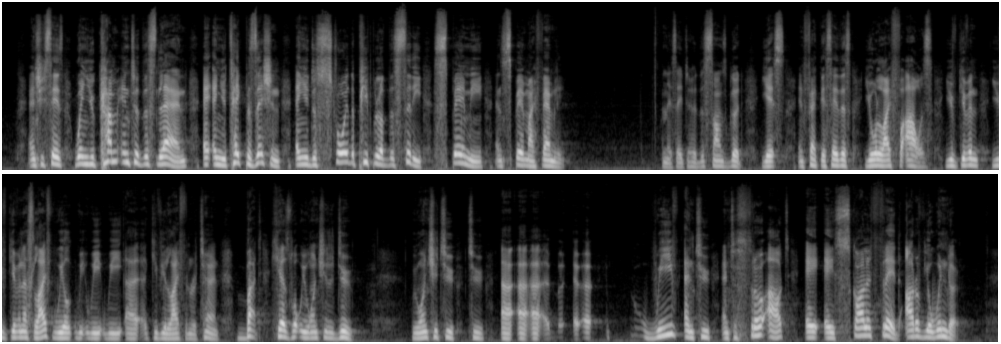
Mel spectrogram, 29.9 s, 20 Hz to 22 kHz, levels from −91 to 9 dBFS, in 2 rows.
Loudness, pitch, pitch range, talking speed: -18 LUFS, 135 Hz, 120-160 Hz, 190 wpm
